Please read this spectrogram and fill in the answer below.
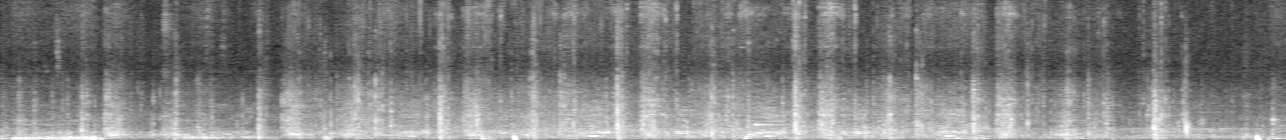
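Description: Very faint, irregular clicks and knocks from a Wandercraft powered exoskeleton as its wearer moves and steps in it, with a brief low hum about the first second.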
